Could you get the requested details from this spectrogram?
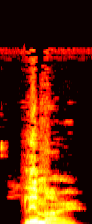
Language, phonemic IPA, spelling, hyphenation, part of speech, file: English, /ˈlɪm.əʉ̯/, limo, lim‧o, noun, En-au-limo.ogg
- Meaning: Clipping of limousine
